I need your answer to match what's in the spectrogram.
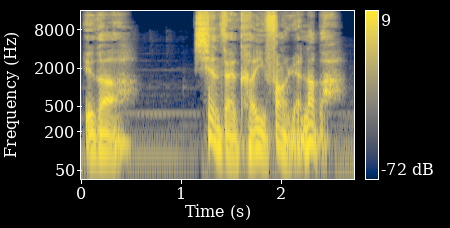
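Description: A man's voice: fairly low pitch, sing-song, normal speed, breathy edge, soft background music, exaggerated voice. A man playing a cold menacing gang boss. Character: cold scheming middle-aged gang boss.

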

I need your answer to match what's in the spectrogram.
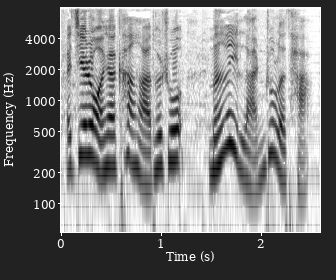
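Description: A woman's voice: fairly high pitch, big pitch swings, fast talker, darkish tone, faint music behind. A woman radio host reading out listener jokes in a playful, chatty way. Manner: playful, chatty, mimics voices for quoted people. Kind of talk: casual comic storytelling.

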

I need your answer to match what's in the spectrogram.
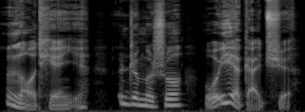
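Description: A man voicing a cheerful, foolish young simpleton in a storybook reading, loud and carefree. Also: medium pitch, wildly swooping pitch, unhurried, vocal fry, no room sound, clean studio sound, full character voice. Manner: boisterous, carefree.

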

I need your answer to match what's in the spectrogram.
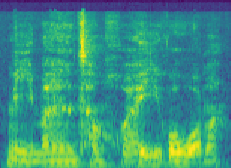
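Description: A man's voice: sits low, fairly even intonation, moderate pace, mellow, breathy edge. A man voicing a cool, commanding young hero who speaks curtly and coldly. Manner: curt, cold.

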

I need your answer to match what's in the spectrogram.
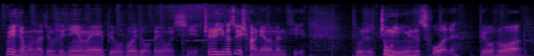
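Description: Casting: quick, mid-pitched male co-host, precise and analytical, faint music bed. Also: expressive, a little mellow. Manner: detailed, analytical, acts out line readings. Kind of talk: casual gaming chat.

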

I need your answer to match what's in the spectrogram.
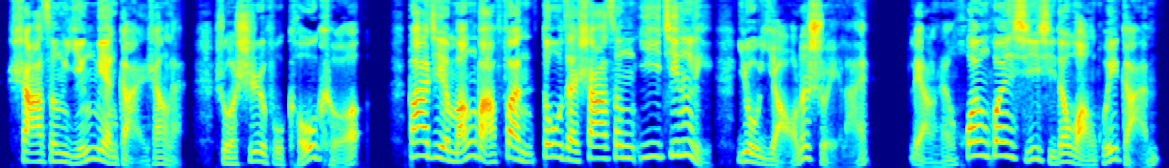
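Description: Slow, expressive male storyteller. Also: fairly high pitch, dry recording, clean studio sound. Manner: expressive, sing-song. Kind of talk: children's story narration.

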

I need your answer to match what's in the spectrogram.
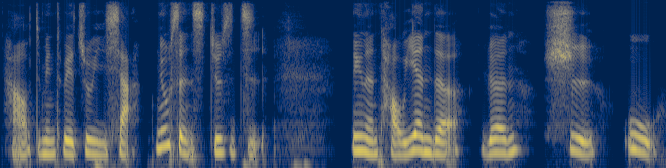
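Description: A woman's voice: medium pitch, a little slow, dry recording, studio quality. Woman teaching English, spelling words out. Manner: spells words out letter by letter and repeats them; mixes English phrases into her explanations. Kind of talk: online English lesson, explaining vocabulary.

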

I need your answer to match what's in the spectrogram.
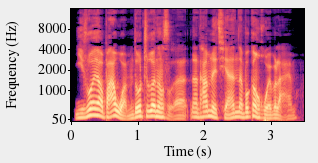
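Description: A man voicing a grieving, enraged husband who shouts, swears and defends himself. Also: mid-range voice, very animated, fast, breathy edge. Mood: defensive. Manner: wailing, shouting, swearing, then pleading his innocence. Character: grieving then furious middle-aged husband.

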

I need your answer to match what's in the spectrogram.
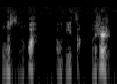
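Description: A man's voice: mid-range voice, fairly quick, pushed and bright, voice pushed down. A male storyteller voicing a pushy friend who teases and coaxes for a secret. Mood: teasing. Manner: coaxing, teasing.

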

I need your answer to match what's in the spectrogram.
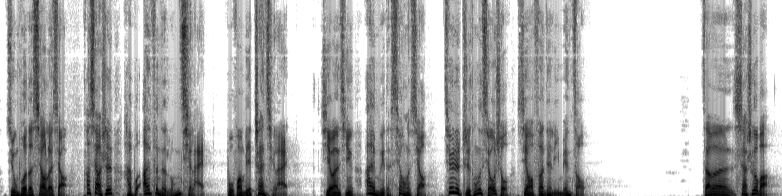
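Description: Expressive male audiobook narrator, dry sound. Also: medium pitch, a little fast, dry recording. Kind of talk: scripted novel narration.

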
